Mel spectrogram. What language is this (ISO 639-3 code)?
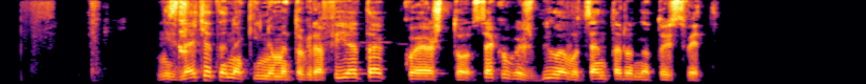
mkd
